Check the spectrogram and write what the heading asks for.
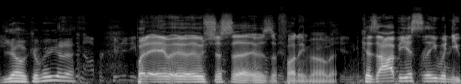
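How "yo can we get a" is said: high eager fan voice; drunk eager fan. Retold or imitated. Drunk fan asks for a photo, imitated high eagerness. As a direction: mimic a fan begging for a picture. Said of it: "he was fucked up".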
